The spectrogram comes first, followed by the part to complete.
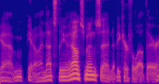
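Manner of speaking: deep, low, scary man's voice. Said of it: "he had this like deep voice".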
